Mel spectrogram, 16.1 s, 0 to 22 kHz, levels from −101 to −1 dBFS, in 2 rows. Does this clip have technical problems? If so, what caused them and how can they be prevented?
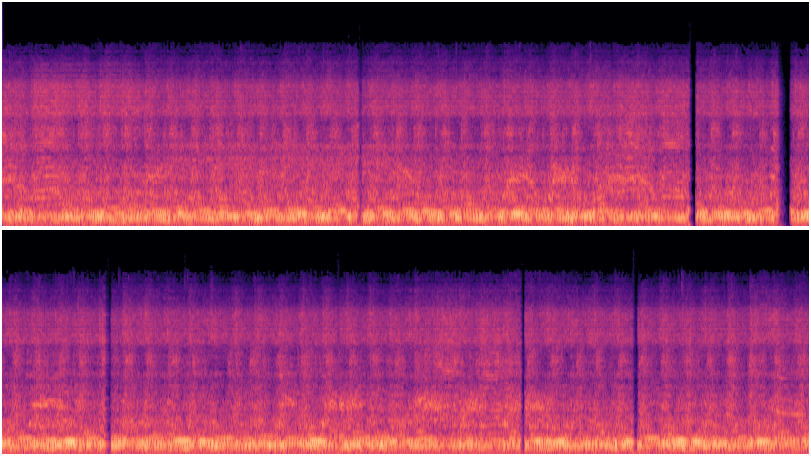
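Yes. Short concealed packet loss at 3.55, 11.41 and 13.25 s: the receiver extended the preceding sound for 25 to 33 ms, leaving a brief smear that looks smoothed and repetitive on a spectrogram. A burst of packet loss at 6.87, 7.75, 9.09 and 14.37 s filled gaps of 50 to 123 ms with fading continuation, leaving a decaying patch on the waveform, with a 10 ms dropout at 7.75 s. About 40 to 120 ms of audio is skipped at each. Both can be prevented with a larger jitter buffer, forward error correction and a more stable network connection.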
